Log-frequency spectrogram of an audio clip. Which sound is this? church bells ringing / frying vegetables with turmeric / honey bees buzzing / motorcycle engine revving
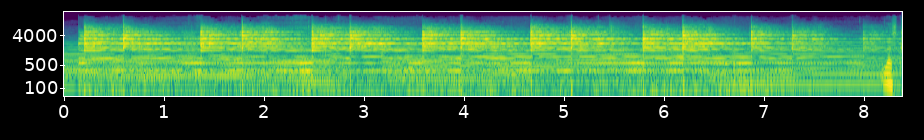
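church bells ringing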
